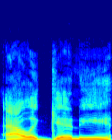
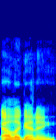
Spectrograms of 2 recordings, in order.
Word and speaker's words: Allegheny: They all do an episode at Trans Alageni. I said it wrong. Allig. Um, sorry. I I think you got it. I think Alageny. Yeah.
